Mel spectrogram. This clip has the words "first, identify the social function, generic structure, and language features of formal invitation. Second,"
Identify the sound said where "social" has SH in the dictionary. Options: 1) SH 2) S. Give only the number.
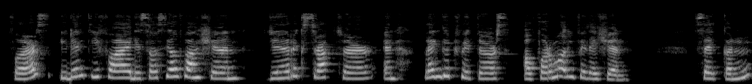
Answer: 2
